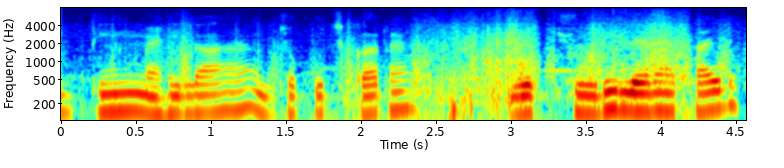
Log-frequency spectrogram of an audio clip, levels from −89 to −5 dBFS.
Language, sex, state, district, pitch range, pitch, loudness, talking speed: Hindi, male, Bihar, Patna, 135-155 Hz, 145 Hz, -19 LUFS, 195 wpm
